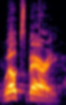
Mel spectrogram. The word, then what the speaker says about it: Wilkes-Barre: in in at the Wilkes bar is that how you say it by the way Wilkes-Barre Wilkes-Barre I was so nervous about this last night how am I going to pronounce yes Wilkes-Barre thank you wilkesbury got it okay please forgive me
